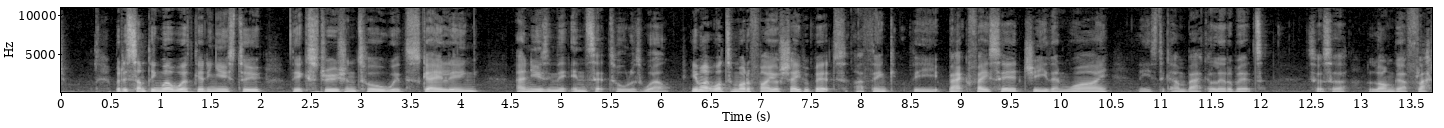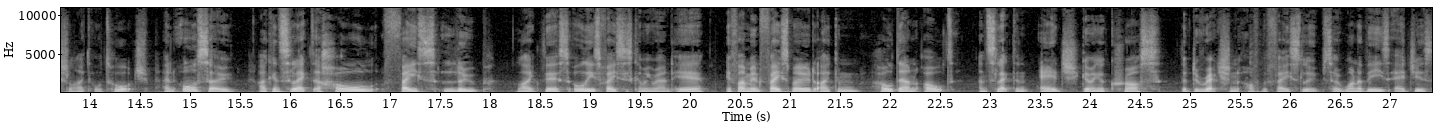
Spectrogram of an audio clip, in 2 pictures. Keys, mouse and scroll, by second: 6.2-7.8 middle drag, 7.8 click, 7.9-9.6 scroll down 1, 9.6 g, 11.7-12.1 scroll down 4, 12.1-14.4 middle drag, 14.4-16.6 scroll up 5, 27.2 alt+click.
